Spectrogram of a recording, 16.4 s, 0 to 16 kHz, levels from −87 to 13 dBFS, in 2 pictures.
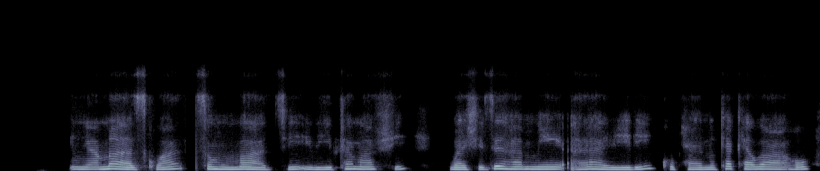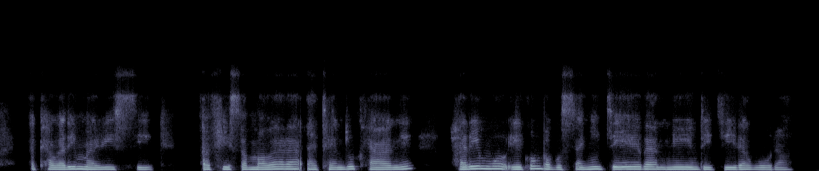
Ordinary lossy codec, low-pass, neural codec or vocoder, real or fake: Opus, 32 kbps; 7.2 kHz; codec, 16 kHz, 1.1 kbps, Voila-Tokenizer; fake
